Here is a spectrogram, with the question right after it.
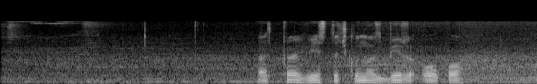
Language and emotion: Russian, neutral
